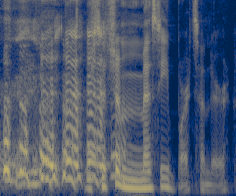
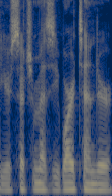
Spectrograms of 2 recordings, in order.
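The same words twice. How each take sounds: First: It is said in a put-on Valley girl voice. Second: It is said in the speaker's normal voice.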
